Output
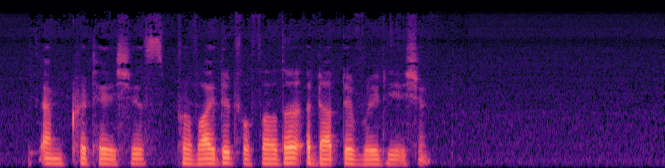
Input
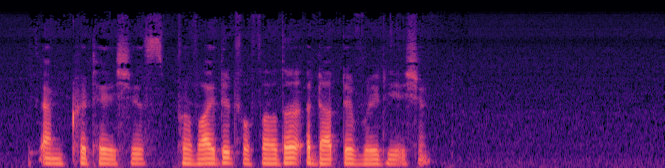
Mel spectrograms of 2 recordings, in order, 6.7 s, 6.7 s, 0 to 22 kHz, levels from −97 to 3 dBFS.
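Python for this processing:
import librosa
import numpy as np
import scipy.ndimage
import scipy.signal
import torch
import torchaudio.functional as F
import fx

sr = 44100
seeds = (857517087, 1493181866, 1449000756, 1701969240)

y = scipy.signal.sosfilt(scipy.signal.butter(2, 130.0, 'highpass', fs=sr, output='sos'), x)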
